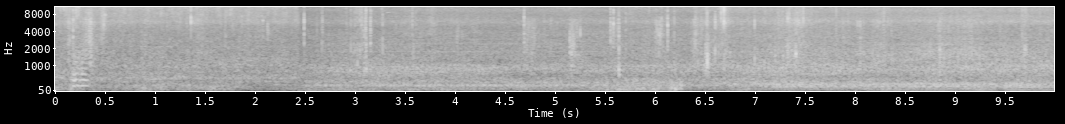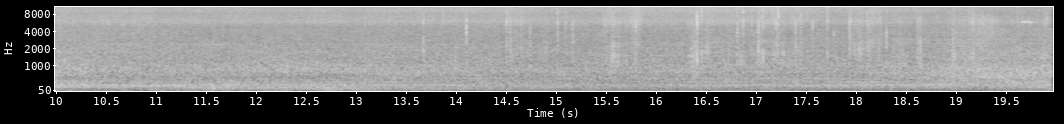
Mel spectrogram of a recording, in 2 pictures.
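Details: Japanese honeybee swarm of possibly thousands being caught during swarming; a constant droning buzz with a low humming band, plus sharp clicks and handling knocks.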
